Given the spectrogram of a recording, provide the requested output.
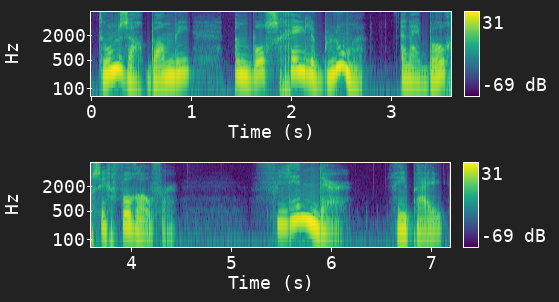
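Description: Slow, gentle woman reading a storybook. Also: mid-range voice, no room sound, clean studio sound. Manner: calm, gentle and expressive. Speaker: narrator.

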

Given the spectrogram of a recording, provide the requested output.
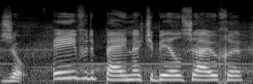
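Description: A woman's voice: medium pitch, lively intonation, normal speed, slight background noise, lightly acted. A woman voicing a playful, bossy little girl clown pretending to be a doctor.

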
